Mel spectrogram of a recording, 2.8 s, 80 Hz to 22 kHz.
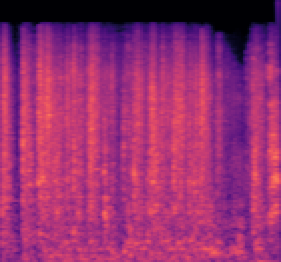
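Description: Calimán throws his 90-kilo body hard against a door in a series of heavy, booming thuds, each impact cracking through a loud, continuous wash of rumbling noise, with no voices.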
